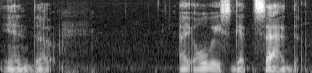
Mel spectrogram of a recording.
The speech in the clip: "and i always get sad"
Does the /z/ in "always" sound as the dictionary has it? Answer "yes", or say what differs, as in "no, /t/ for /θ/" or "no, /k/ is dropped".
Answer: no, /s/ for /z/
